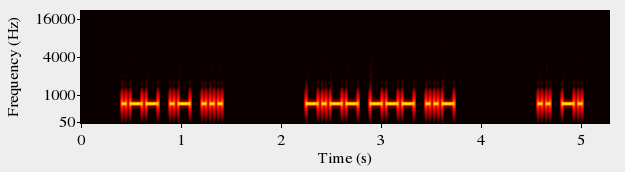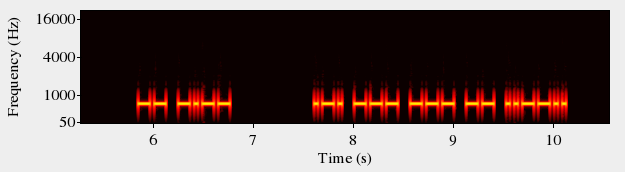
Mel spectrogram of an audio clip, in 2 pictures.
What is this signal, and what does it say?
Morse code, heard as a keyed tone, about 30 wpm, 700 Hz. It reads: WAS YOU IN MY ROOM?
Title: 3x Word-Spacing - Sentences from Top 300 Words - 30wpm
